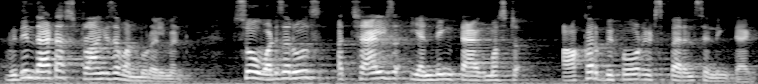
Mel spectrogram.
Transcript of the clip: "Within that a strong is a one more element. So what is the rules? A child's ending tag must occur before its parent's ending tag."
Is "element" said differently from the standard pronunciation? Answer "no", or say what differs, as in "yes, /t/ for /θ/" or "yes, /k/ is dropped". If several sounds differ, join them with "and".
no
